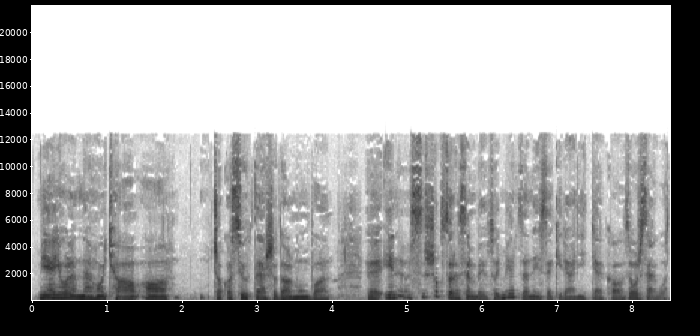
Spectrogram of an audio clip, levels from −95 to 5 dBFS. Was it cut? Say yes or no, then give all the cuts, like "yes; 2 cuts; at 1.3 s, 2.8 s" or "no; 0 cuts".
yes; 1 cut; at 6.5 s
